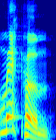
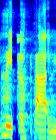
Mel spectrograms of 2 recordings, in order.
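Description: First: The name has a short vowel and a p sound. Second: The name has a long vowel and an f sound. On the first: The speaker calls it right. "Oh, Meppam" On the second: The speaker calls it wrong. "I don't know the exact pronunciation of every place in Kent"

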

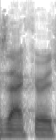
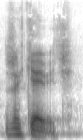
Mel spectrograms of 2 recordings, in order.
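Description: First: The surname gets an Americanized pronunciation. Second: The surname gets its original, older pronunciation. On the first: This is how the family says it in America. "We're in America, so we say Zakovich" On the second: This is the old way the name was said. "The ancient way of saying it?"

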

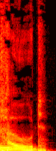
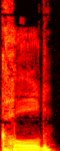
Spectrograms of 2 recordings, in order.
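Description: First: The L sound is dropped entirely. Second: The L sound is clearly pronounced. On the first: "it's code" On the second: "Instead of cold"

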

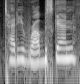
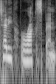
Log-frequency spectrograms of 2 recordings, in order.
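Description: First: The surname is said as Rubskin. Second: The surname is said as Ruxpin. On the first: The speaker calls it wrong. "until about 5 years ago, I pronounced it Teddy Rubskin" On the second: The speaker calls it right. "Okay, that's... Teddy Ruxpin"

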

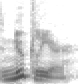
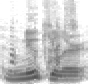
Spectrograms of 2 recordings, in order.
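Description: First: The middle is said like 'nu-clee-ar'. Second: The middle is said like 'nu-cu-lar'. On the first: The speaker calls it right. "It's nuclear" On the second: The speaker calls it wrong. "The other day I said nuclear"

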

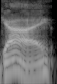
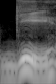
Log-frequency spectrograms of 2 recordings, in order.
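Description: First: The name is said the usual way. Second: The name is said the Canadian way.

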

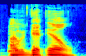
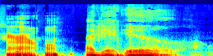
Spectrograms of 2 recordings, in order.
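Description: First: It is said in a normal voice. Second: It is said in a low voice.

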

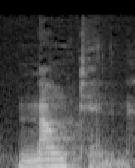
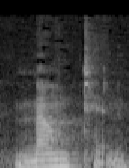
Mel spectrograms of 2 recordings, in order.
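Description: Both takes have the same delivery.

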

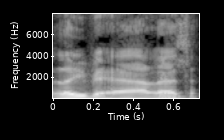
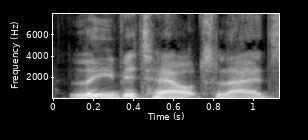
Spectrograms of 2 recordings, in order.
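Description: First: It is said with a Cockney accent. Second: It is said flatly, without a Cockney accent.

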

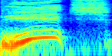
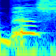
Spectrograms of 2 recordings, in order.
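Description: First: The word is said loudly and pointedly. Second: The word is said quietly and slurred over. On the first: It sounds like a real insult. The speaker calls it wrong. "And do it like that" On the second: It sounds like a playful joke. The speaker calls it right. "You can barely hear it"

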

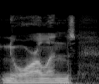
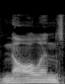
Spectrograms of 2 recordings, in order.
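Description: First: The name is said out in full, word by word. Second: The name is squeezed into a short, reduced form. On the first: This is how an outsider says it. "So I say New Orleans" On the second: This is how locals say it. "I think it's Nolens"

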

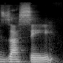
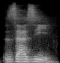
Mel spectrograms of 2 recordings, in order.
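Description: First: The name is pronounced in a German way. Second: The name is pronounced in a French way. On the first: This is how the German dub said the name. "my dad, who is German, watched the dubbed movie... and they said Zazie" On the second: This is how the name is said in France. "if you're in France, you would say Zazie"

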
